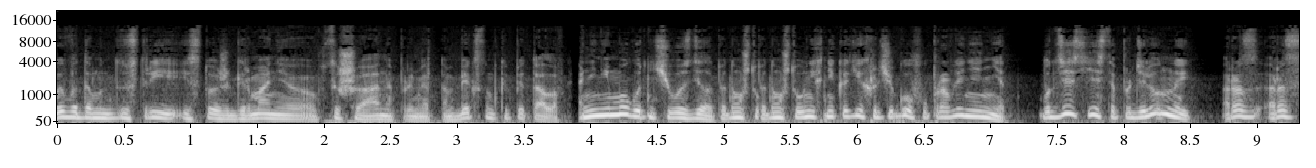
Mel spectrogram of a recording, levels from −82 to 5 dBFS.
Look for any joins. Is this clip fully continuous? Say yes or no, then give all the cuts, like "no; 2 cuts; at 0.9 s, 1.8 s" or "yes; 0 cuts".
no; 2 cuts; at 3.8 s, 5.2 s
